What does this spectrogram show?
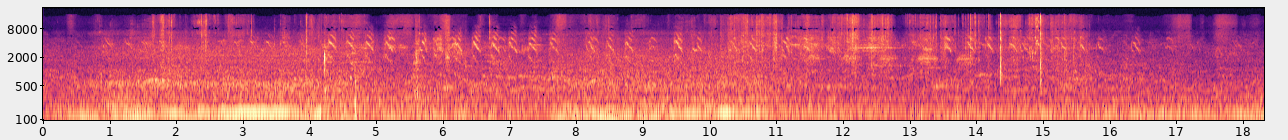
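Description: Birds calling with quick, falling chirps, repeated rapidly for several seconds in the middle, over low rumbling that swells twice. A few sharp clicks stand out.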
